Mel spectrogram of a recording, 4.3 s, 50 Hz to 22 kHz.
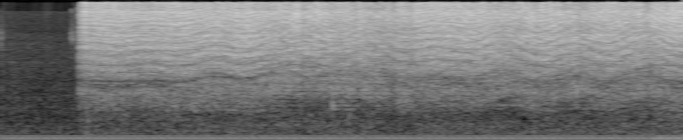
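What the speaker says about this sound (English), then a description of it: "We're going to start by spraying our little" Cooking spray hisses steadily into a 9x9 casserole dish, starting abruptly after a brief pause and continuing as one long, close spray over a low hum.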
